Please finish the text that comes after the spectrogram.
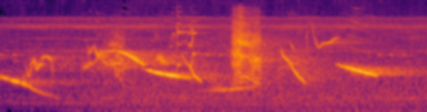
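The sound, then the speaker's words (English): A varied series of calls from canopy-dwelling birds: sliding whistles, short chirps and a harsher burst, overlapping at moderate volume over a faint background hiss, with no one speaking. “But what we were able to figure out was that they have a huge repertoire.”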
